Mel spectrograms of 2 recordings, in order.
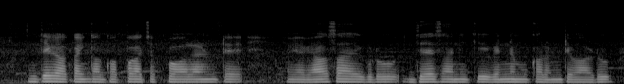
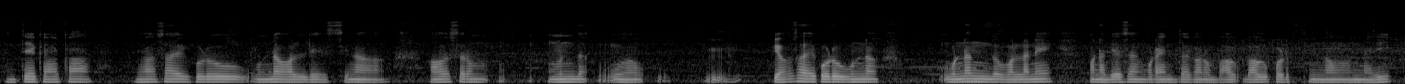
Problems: background sounds at intervals, background conversations at intervals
